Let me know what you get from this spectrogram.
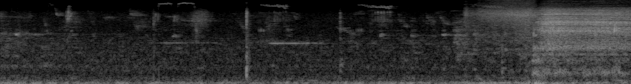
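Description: Faint bird chirps over a low steady rumble, then a broad rush of noise that swells about five seconds in and becomes the loudest sound.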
